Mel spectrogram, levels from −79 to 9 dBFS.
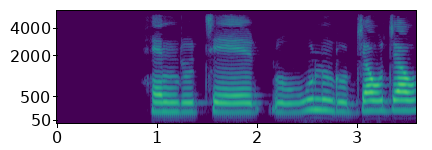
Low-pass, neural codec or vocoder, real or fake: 5.4 kHz; none; real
